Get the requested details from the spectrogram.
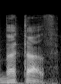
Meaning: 1. Batavian 2. Dutchman; Hollander
- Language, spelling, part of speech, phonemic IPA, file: French, Batave, noun, /ba.tav/, Fr-Batave.ogg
